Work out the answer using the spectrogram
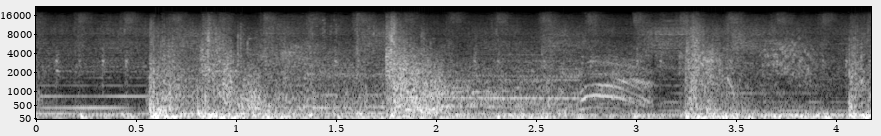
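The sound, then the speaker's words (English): Tank cannon fire, with a shell bouncing off another tank's armor plate. A few heavy booms and crashes cut through dense, continuous battle noise. “rotates his turret to the rear and fires at the super tank. The shell bounces off the super tank's armor plate.”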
